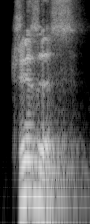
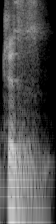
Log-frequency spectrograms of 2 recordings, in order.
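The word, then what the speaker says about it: Gzuz: Jizzes. G-Z-U-Z is how it's spelled. Well, how it's pronounced. G-Z-U-Z. Jizzes. Standard.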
